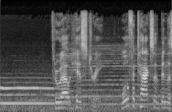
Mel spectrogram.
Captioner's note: voiceover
